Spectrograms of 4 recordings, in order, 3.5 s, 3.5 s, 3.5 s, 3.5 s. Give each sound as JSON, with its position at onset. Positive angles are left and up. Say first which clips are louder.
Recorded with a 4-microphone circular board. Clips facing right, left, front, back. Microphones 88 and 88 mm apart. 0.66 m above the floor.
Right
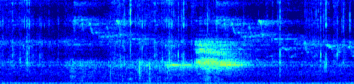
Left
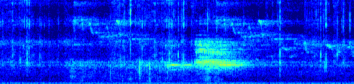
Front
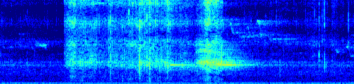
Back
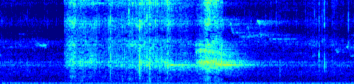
{"t": 1.6, "sound": "a bird", "louder": "even, even", "azimuth_deg": -155, "distance_m": 3.0}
